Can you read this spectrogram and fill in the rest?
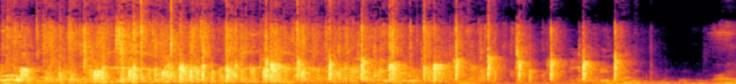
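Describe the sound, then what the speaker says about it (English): An audience at a campaign event breaks into a warm round of applause, dense clapping that holds strong and then thins to scattered individual claps as it fades out. "warm round of applause for Rachel Bishop."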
